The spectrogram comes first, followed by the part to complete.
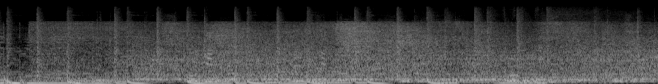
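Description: Background music with shifting bass notes over a steady rushing noise.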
